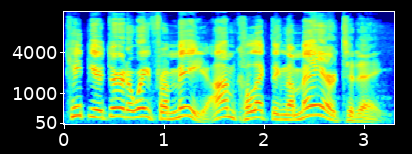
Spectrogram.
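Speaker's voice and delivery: high, put-out character voice; indignant engine. A narrator's reading. Gordon scolds muddy Percy, high and indignant.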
